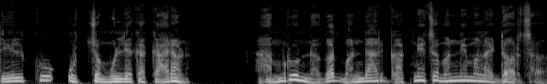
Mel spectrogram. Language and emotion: Nepali, fearful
